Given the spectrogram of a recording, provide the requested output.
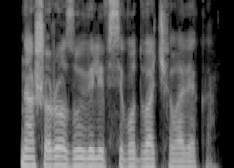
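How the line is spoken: Plain. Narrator (Russian): сказал Мартин

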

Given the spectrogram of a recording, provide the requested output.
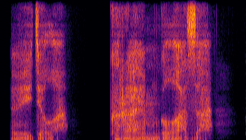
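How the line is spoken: Hoarse wheeze. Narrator (Russian): хрипит

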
